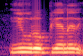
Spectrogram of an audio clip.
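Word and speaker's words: European: ইউরোপিয়ান একই রকম ভাবে ইউরোপিয়ানের ই টা কিন্তু ভাওয়েল কিন্তু ভাওয়েল থাকা সত্ত্বেও শুরুতেই ওয়ার্ডটির শুরুতেই ইউ উচ্চারণ হচ্ছে ইউরোপিয়ান ইউ সেজন্য ইউ সাউন্ড হওয়ার জন্য ওয়ার্ডটির শুরুতে এ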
